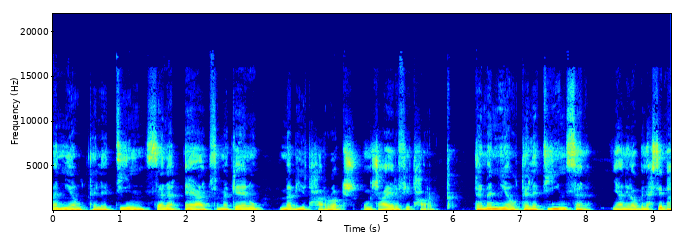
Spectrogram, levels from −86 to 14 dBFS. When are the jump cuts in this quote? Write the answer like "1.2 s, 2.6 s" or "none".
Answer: none

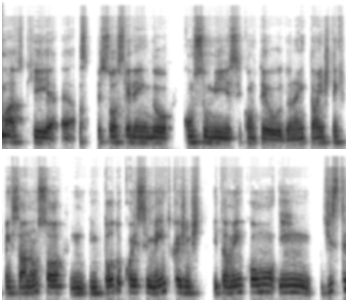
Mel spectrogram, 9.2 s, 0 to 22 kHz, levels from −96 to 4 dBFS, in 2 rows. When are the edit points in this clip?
1.6 s, 2.3 s, 5.4 s, 7.3 s

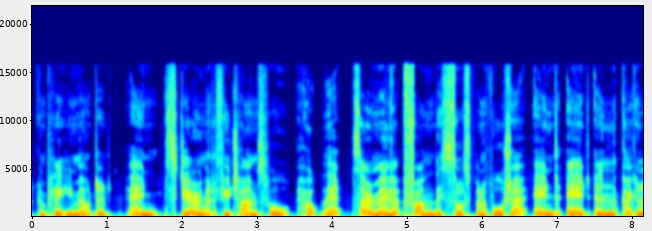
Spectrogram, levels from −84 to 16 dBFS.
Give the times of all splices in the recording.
none

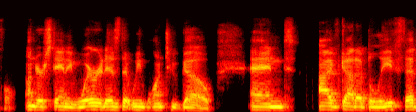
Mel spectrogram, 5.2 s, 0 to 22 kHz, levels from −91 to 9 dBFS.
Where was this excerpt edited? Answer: 3.7 s

